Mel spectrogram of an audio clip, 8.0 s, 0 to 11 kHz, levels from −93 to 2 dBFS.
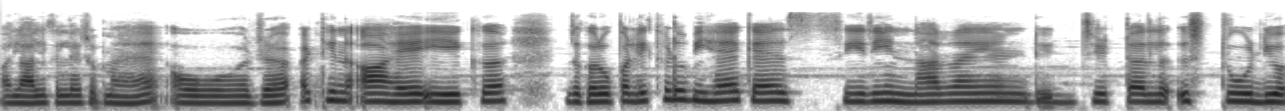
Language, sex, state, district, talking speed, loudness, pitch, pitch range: Marwari, female, Rajasthan, Nagaur, 155 wpm, -18 LUFS, 195 Hz, 190-210 Hz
